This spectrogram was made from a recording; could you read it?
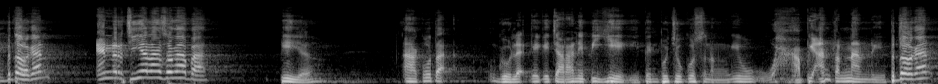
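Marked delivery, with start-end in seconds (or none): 2.8-8.9 much lower, pleased murmured wife; musing wife. Retold or imitated. Wife thinking how to please her husband, low and pleased. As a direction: think aloud, happily planning for him.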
